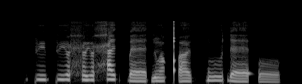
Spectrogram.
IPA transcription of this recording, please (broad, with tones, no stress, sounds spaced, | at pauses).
p y˦ p y˦ ħ y˦ ħ ɛ˦ k͡p ɛ˨ ɗ ũ˨ qʼ ø˨ k͡p u˦ ɗ ɛ˨ ʔ o˨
